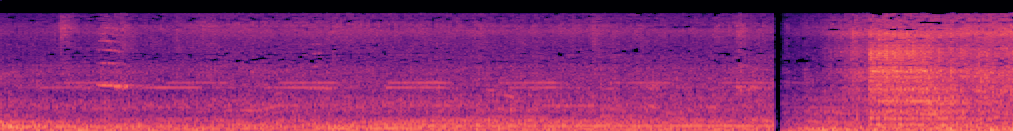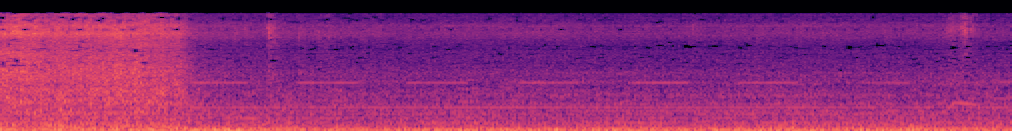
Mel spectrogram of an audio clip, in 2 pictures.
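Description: Heavy diesel machinery running, with a reversing alarm beeping steadily. About five seconds in, a loud hiss of released air lasts about two seconds, like a truck's air brakes.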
